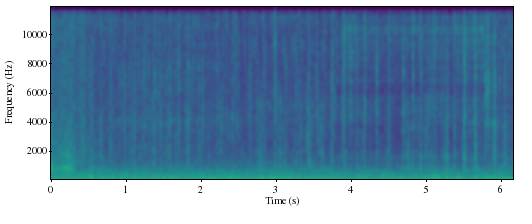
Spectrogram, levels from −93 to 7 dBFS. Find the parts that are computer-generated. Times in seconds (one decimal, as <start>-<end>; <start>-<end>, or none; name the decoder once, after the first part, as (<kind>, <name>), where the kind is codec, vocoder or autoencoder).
3.8-5.8 (codec, SNAC)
